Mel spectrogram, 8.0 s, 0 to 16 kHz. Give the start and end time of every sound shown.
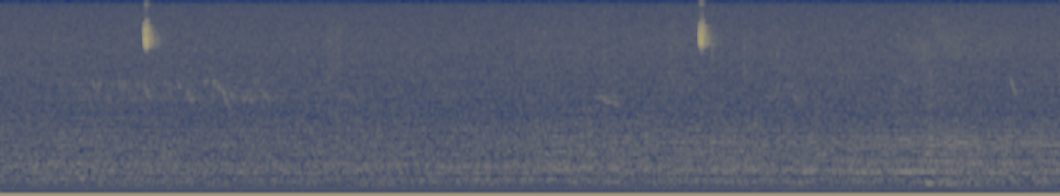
0s-2s: Dark-eyed Junco call
0s-2s: Purple Finch song
0s-8s: insect buzz
4s-6s: Dark-eyed Junco call
4s-6s: Purple Finch song
6s-8s: unidentified sound

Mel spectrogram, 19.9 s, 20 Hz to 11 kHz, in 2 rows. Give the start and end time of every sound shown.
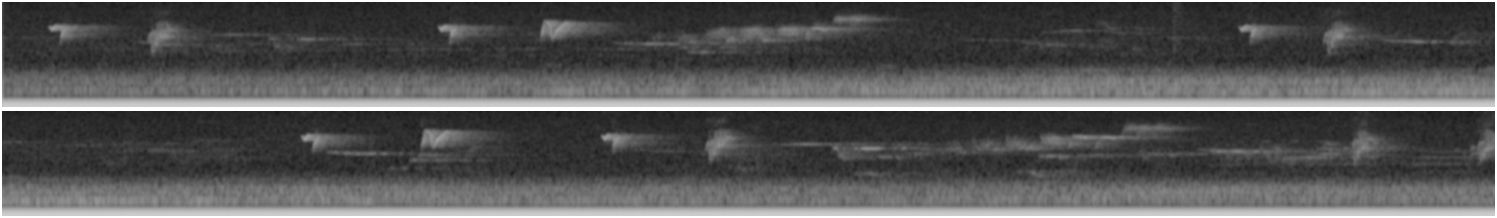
0s-4s: Dusky Flycatcher song
0s-20s: airplane
2s-4s: Hermit Thrush song
2s-4s: Mountain Quail call
2s-6s: Red-breasted Nuthatch song
4s-6s: warbler song
6s-20s: Hermit Thrush song
8s-16s: Dusky Flycatcher song
12s-20s: Red-breasted Nuthatch song
14s-18s: Mountain Quail call
16s-18s: warbler song
18s-20s: Dusky Flycatcher song

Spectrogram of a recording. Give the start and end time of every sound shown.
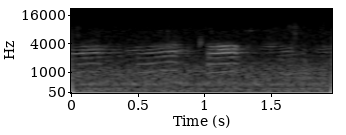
0s-2s: Red-breasted Nuthatch song
0s-2s: insect buzz

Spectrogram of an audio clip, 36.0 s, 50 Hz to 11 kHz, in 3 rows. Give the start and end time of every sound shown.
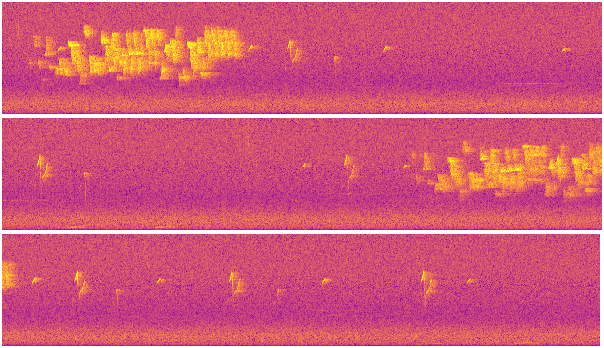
0s-2s: Pacific-slope Flycatcher song
0s-6s: Pacific Wren song
4s-8s: Pacific-slope Flycatcher song
10s-12s: Varied Thrush song
10s-14s: Pacific-slope Flycatcher song
12s-16s: Band-tailed Pigeon call
18s-20s: Pacific-slope Flycatcher song
20s-26s: Pacific Wren song
22s-34s: Pacific-slope Flycatcher song
32s-36s: Band-tailed Pigeon call

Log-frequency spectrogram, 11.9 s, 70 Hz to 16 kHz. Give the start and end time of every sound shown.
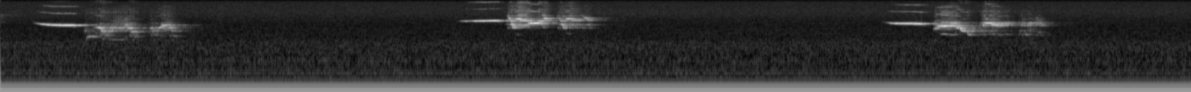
0s-2s: Hermit Thrush song
4s-6s: Hermit Thrush song
8s-12s: Hermit Thrush song

